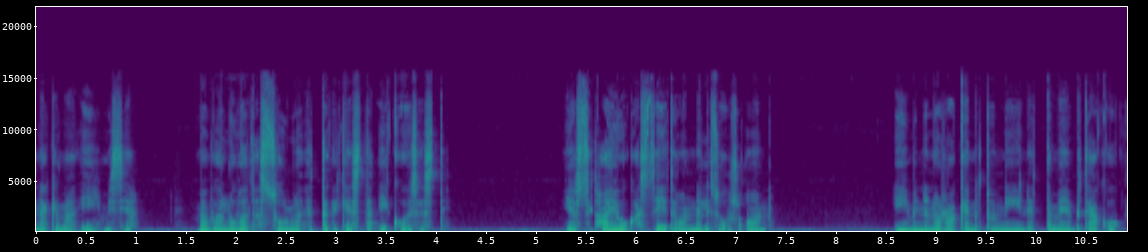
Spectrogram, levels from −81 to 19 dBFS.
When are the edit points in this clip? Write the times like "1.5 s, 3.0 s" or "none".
3.0 s, 5.6 s, 6.4 s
